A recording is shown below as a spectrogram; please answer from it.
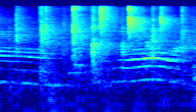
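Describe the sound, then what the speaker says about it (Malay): Children in a classroom clap for Halimah, a short burst of scattered handclaps under a teacher's voice and kids' chatter. "Tepuk tangan untuk Halimah"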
